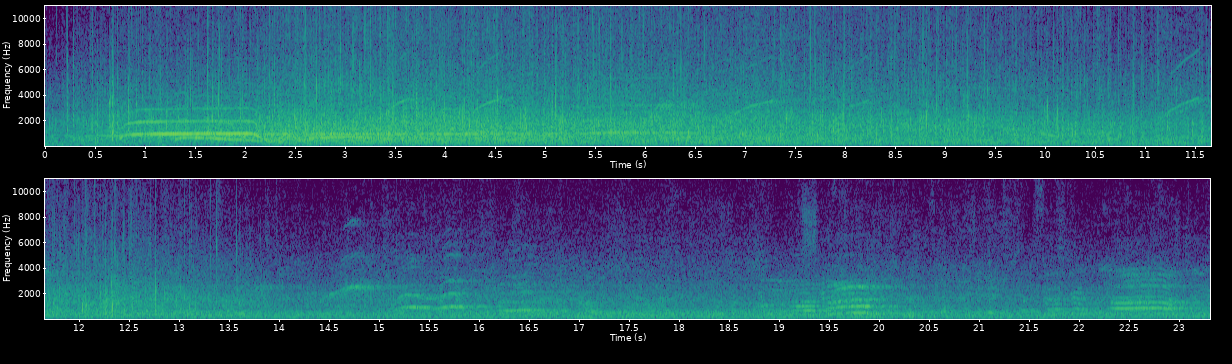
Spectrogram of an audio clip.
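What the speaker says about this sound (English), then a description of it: "So graduates, let's stand and give them a big round of applause to those who have supported your arrival here today" A commencement audience of graduates and guests applauds families and friends in sustained clapping that starts loud and full, then slowly thins and fades, with scattered cheers.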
